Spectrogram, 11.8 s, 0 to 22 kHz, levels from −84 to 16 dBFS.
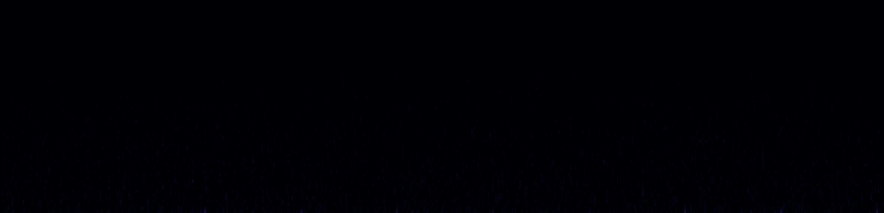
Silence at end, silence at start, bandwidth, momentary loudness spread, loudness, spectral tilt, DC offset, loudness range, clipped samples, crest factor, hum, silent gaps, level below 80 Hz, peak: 0 s; 0 s; 15.5 kHz; 0 LU; -69 LUFS; -0.5 dB/octave; under 0.1%; 0 LU; under 0.1%; 14 dB; none; none; under -90 dBFS; -58 dBFS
